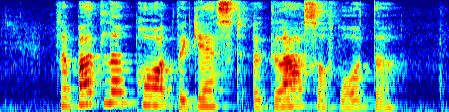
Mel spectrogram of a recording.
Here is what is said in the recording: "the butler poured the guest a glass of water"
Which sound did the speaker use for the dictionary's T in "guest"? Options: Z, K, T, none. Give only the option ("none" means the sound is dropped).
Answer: T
